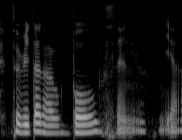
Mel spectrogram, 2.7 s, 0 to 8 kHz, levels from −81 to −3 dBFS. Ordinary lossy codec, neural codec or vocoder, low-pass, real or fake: none; codec, 16 kHz, 16 kbps, FunCodec, trained on LibriTTS, 50 frames a second; 7.2 kHz; fake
